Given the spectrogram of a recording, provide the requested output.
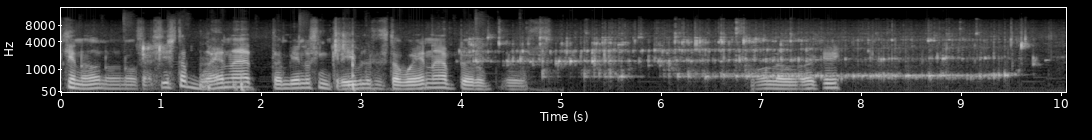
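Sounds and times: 
speech: 0.1s - 5.0s, 6.9s - 7.9s
water being poured or sipped from a glass: 3.9s - 9.9s.

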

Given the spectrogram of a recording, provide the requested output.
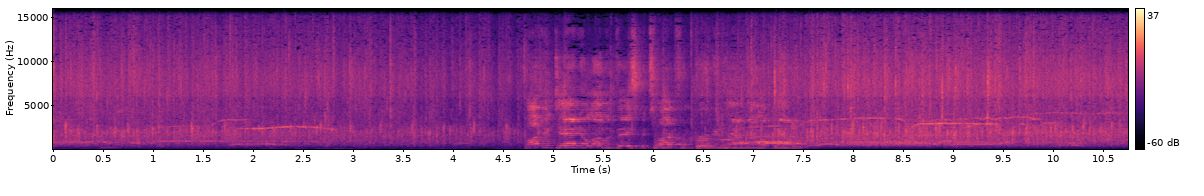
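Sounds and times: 
audience cheers: 0.0s - 4.3s, 6.4s - 10.7s
concert audience applause for a guitarist: 0.0s - 10.7s
faint audience whistles: 1.4s - 3.0s, 7.7s - 10.3s
speech: 4.7s - 7.8s.

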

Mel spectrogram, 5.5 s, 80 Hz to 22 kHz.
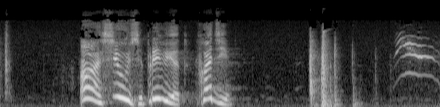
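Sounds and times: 
speech: 1.2s - 3.0s
kitten meowing: 4.9s - 5.4s.

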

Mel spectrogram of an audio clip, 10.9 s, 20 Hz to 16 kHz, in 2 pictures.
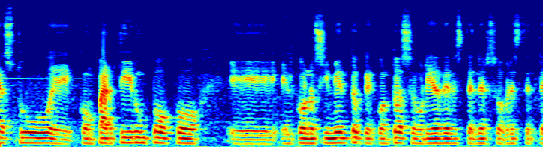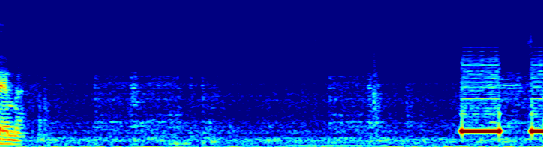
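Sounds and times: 
speech: 0.0s - 5.9s
telephone busy signal after a dropped call: 10.0s - 10.8s.

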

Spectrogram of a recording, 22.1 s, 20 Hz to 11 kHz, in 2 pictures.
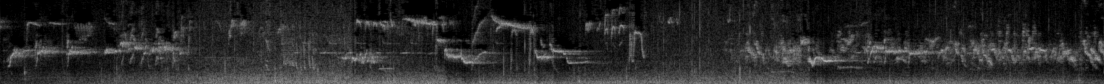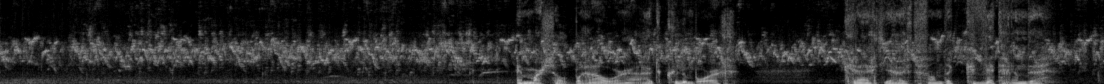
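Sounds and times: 
robin, song thrush and great spotted woodpecker singing in spring rain: 0.0s - 22.0s
spring rain falling in the dunes: 0.1s - 12.3s, 16.2s - 21.6s
speech: 16.6s - 18.5s, 19.6s - 21.7s.

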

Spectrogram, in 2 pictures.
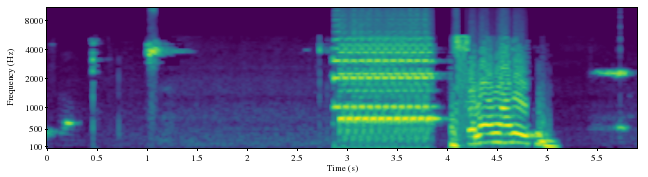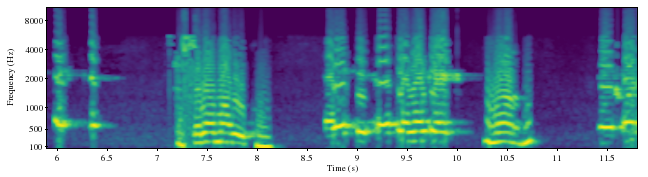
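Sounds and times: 
short high electronic telephone chirp: 1.0s - 1.6s, 5.4s - 6.7s
telephone ringing: 2.8s - 4.0s
speech: 4.2s - 5.2s, 7.3s - 10.8s, 11.4s - 11.8s.

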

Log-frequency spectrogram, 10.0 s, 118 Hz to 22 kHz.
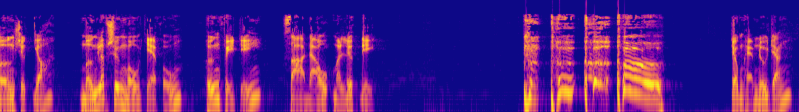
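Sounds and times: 
speech: 0.0s - 4.8s, 6.6s - 8.4s, 9.2s - 9.9s
dry coughing of soldiers with a cold in a snowy gorge: 6.5s - 8.5s.

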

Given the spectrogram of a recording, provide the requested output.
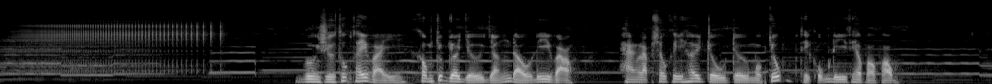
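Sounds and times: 
room door creaking open by itself: 0.0s - 2.3s
speech: 3.0s - 9.1s.

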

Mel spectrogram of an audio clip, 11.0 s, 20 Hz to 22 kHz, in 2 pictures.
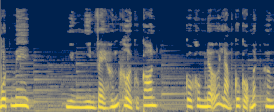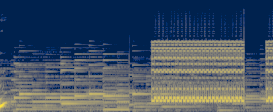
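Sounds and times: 
speech: 0.0s - 5.6s
landline telephone ringing at home: 8.5s - 10.9s.

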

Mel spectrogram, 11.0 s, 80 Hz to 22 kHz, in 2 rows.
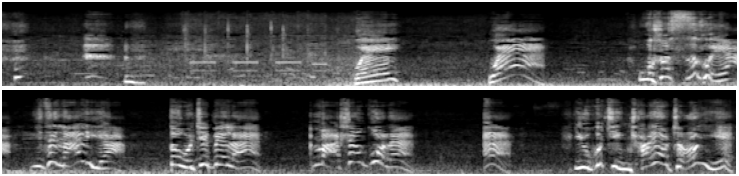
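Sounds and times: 
speech: 0.1s - 1.5s, 2.6s - 4.2s, 4.8s - 8.7s, 9.8s - 11.0s
first-generation Motorola mobile phone keypad beeps from dialing: 1.4s - 2.5s.

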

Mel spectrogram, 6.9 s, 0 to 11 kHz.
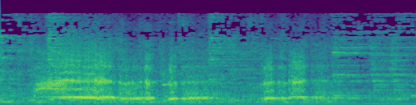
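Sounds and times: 
tiger roaring: 0.5s - 5.7s.

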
